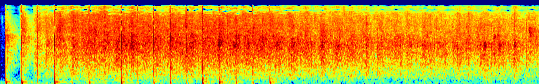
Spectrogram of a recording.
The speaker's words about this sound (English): this wouldn't happen without the support of the parents, and so make sure that whenever we applaud the boys that we applaud the parents as well, because it takes a lot of hard work from everybody.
